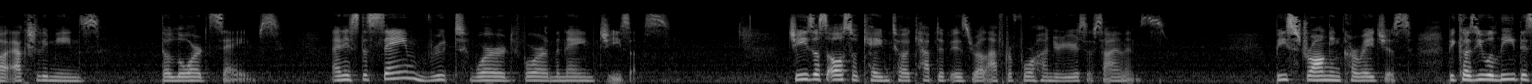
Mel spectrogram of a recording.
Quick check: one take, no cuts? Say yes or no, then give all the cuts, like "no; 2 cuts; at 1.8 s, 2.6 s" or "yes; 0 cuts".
no; 1 cut; at 12.6 s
